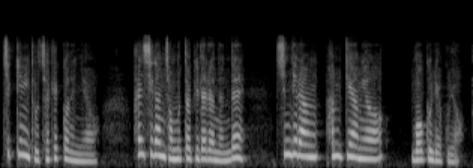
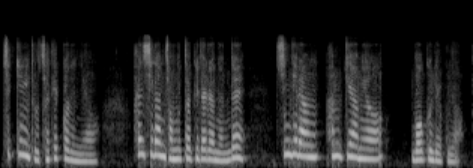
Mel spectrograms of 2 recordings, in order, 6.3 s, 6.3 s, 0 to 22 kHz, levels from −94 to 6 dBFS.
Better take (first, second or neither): first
